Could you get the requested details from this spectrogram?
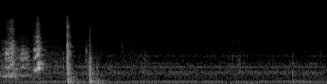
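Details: A few short mechanical clunks and clicks, like a vehicle door or fittings, followed by a low steady engine hum.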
